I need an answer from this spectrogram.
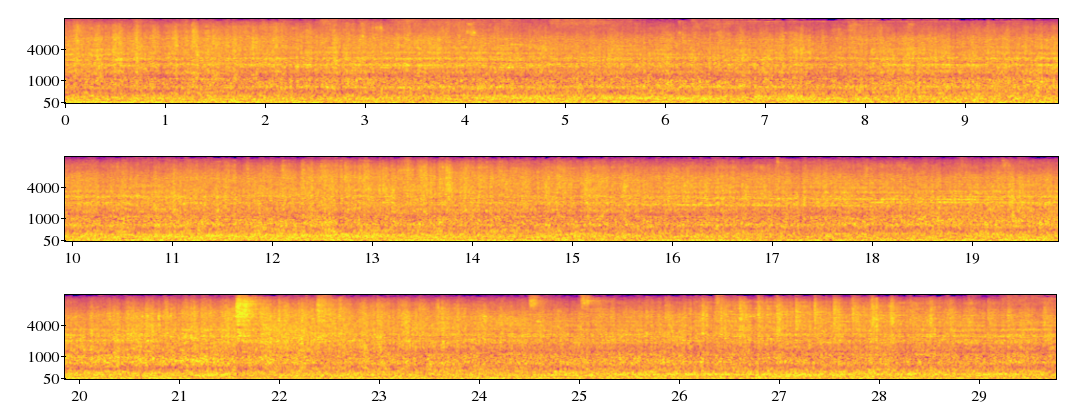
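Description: Railroad cars rolling past on the track: steady wheel-on-rail noise that holds for the whole stretch, with a few sharp clicks about three-quarters of the way through.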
